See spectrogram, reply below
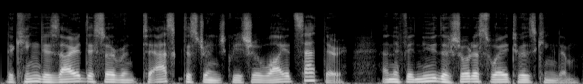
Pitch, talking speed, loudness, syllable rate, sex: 110 Hz, 245 wpm, -16 LUFS, 6.2 syllables/s, male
